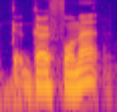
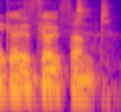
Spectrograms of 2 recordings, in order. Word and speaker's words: gofmt: But I think one of the interesting things about Go particularly is kind of like Go format, which I think is the correct way to say it. I know people say Go Fumped. – Go Fumped. – It's about G-O-F-M-T.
